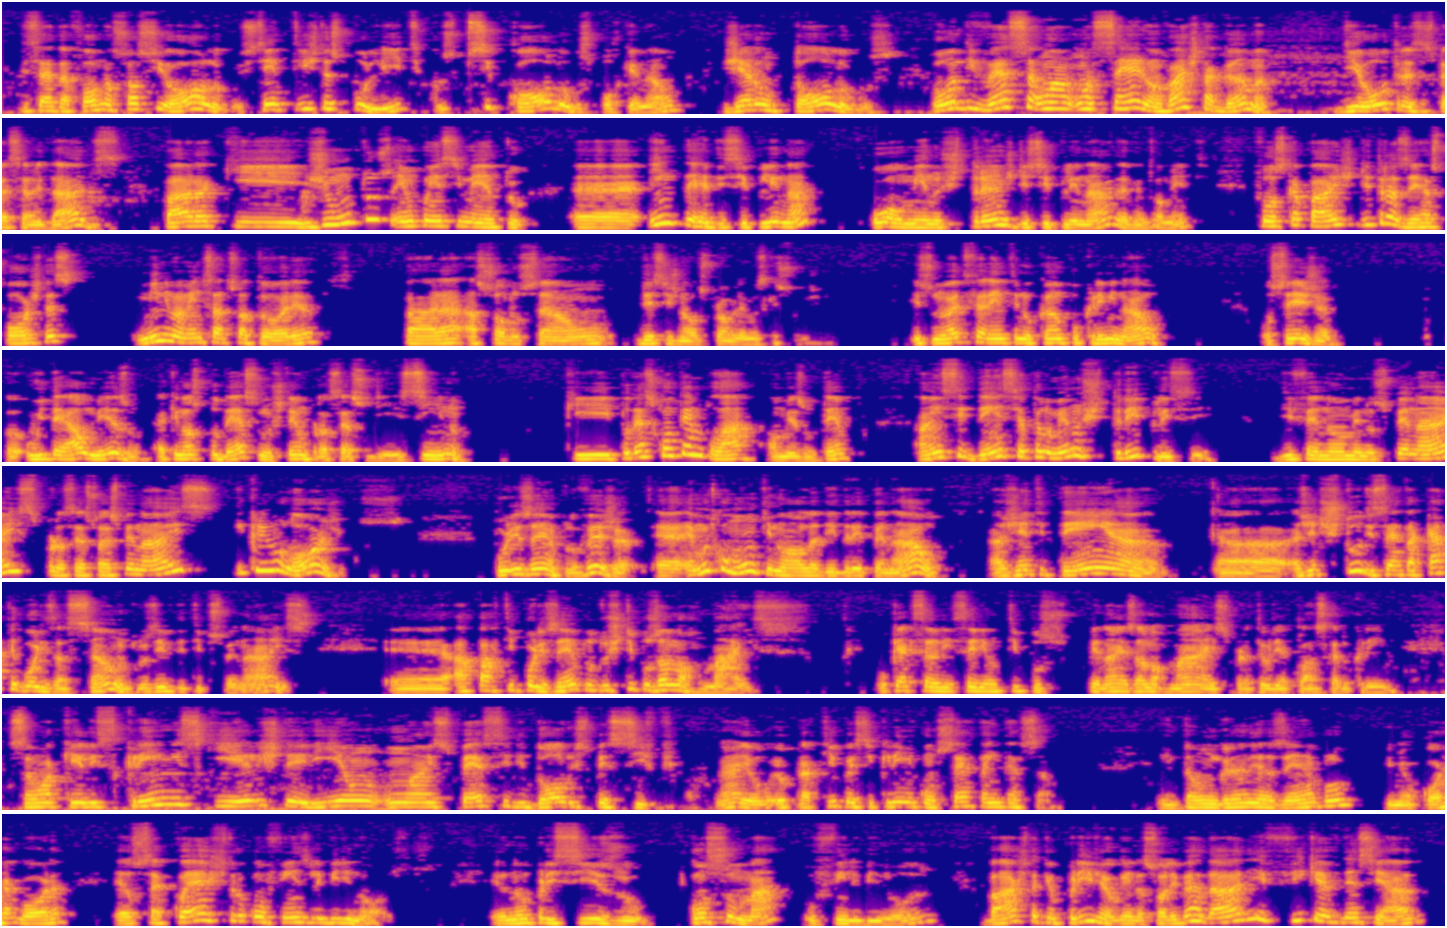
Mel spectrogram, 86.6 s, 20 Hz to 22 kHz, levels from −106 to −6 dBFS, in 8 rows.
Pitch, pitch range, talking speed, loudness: 145 Hz, 125-185 Hz, 130 wpm, -13 LUFS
